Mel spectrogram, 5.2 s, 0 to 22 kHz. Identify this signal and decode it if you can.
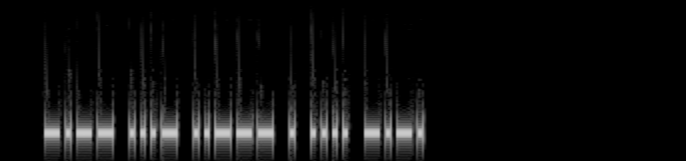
Morse code, heard as a keyed tone, about 30 wpm, 700 Hz. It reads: YV2EHC
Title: DXCC-100 Call Signs - 6 Characters - 30wpm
